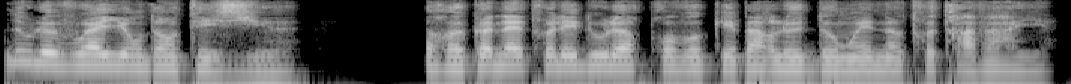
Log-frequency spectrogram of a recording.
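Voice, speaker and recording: A male narrator putting on a high, stern sister of a magic order, grave and insistent. She speaks with cool authority in a dry, close storybook reading, her pitch lifted well above the reader's own. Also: a little slow, darkish tone, dry recording, close to an everyday voice. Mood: grave insistence.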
